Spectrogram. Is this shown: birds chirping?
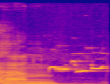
yes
